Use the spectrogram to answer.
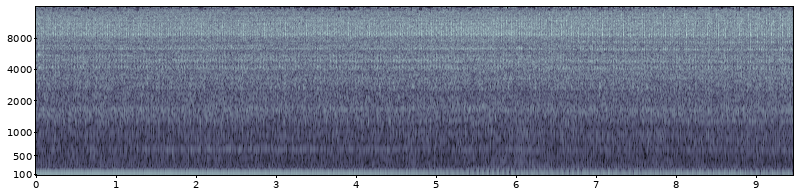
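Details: BMW F30 engine at about 100k miles, just after DIY oil change: smooth even low hum at steady idle, no ticks, knocks or misfires; normal healthy idle.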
